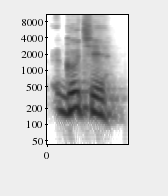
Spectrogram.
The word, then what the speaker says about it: Gauthier: honey is is am I pronouncing your name? So how do you how do you say your name? Gucci.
